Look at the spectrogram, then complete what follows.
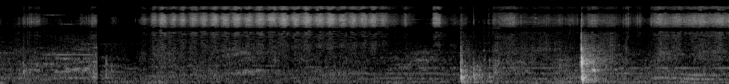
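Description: Dry cement powder and grit shaken in a stainless-steel mesh sieve: a rhythmic, hissing rattle of about five shakes a second. Two sharp knocks come in the middle, and the shaking starts again near the end.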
